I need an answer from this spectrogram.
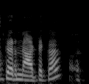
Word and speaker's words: Karnataka: first up I think let's get the pronunciations out of the way it's Karnataka it's kannada Canada and it's Canada so the a is very important and I think just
